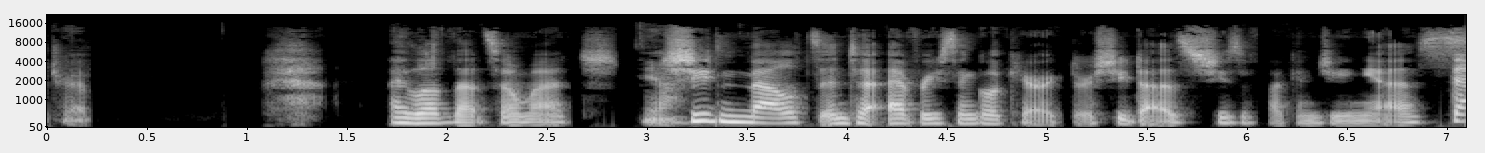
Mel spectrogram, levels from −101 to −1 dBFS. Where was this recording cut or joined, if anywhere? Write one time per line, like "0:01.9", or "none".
0:03.3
